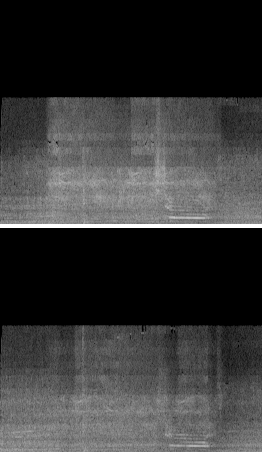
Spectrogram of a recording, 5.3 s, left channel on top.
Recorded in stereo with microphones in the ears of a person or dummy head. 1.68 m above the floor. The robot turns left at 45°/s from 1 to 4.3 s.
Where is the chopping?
25° right (ahead or behind), 3 m; by 1.8 s 20° right (ahead or behind), 3 m.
